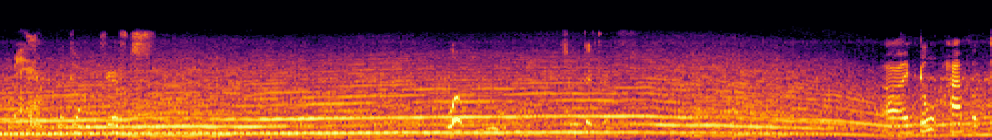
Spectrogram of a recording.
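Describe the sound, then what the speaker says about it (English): A car drifting in a video game, heard as a sustained, loud engine whine held at a steady pitch before dipping toward the end, with a few short squealing chirps near the close. "Look at him drift."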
